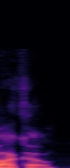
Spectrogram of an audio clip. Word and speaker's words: Bochco: It was produced by the Stephen Botko. I think it was Stephen Bochco. That's how I pronounce his last name.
